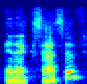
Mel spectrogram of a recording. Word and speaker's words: INXS: But so I did notice that in your band, I believe you guys pronounce it INXS.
